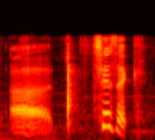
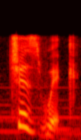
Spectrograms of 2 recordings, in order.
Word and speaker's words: Chiswick: clipping it sweetheart um chizik is should be pronounced chiswick because that's how it's spelled and yet they don't they pronounce it physic i learned that from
